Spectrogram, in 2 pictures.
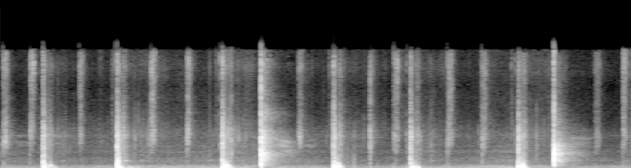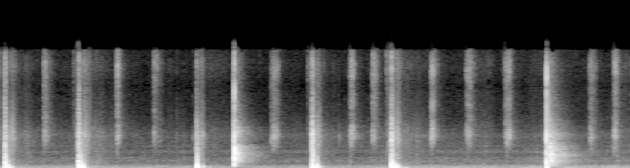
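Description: A looping percussive beat of sharp clicks, four hits in a pattern that repeats every two seconds, over a steady low hum.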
